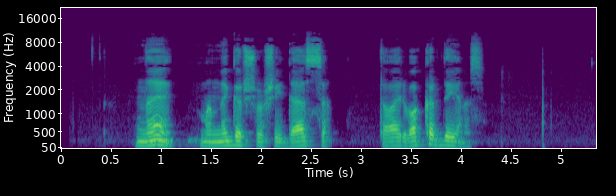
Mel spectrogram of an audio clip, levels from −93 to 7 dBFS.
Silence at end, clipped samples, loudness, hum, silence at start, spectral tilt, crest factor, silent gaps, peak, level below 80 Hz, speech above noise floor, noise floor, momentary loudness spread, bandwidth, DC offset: 1.15 s; under 0.1%; -21 LUFS; none; 0.75 s; -5.5 dB/octave; 22 dB; none; -2 dBFS; -62 dBFS; 48 dB; -68 dBFS; 12 LU; 9.4 kHz; under 0.1%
